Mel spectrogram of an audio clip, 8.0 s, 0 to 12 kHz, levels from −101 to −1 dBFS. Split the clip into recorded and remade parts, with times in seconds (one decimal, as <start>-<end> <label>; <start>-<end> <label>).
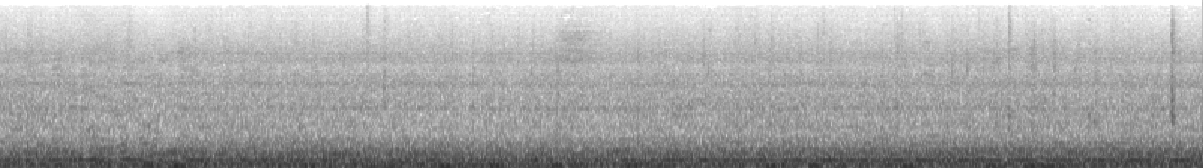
0.0-0.5 recorded; 0.5-1.2 remade; 1.2-8.0 recorded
